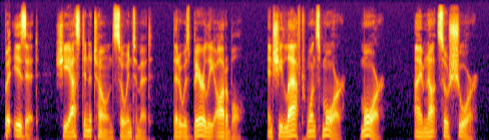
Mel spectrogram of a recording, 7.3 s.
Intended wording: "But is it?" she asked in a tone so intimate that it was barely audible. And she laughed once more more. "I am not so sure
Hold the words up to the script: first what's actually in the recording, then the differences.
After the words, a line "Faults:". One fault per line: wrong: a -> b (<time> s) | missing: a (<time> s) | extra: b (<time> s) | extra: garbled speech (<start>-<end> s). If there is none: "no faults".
"But is it?" she asked in a tone so intimate that it was barely audible. And she laughed once more more. "I am not so sure
Faults:
no faults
